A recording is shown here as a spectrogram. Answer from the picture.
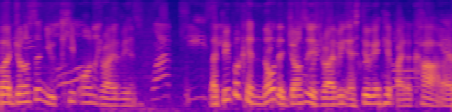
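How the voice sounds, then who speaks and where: With music in the background, a man in a Mandarin accent speaks at a very fast pace in an animated tone. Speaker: esports watch-party streamer. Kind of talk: casual chat.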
